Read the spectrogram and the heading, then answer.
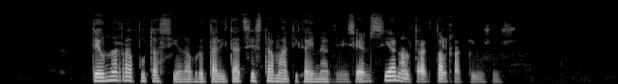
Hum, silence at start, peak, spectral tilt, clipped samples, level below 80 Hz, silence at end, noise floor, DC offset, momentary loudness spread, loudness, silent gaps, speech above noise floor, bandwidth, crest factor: none; 0.95 s; -2 dBFS; -6 dB/octave; under 0.1%; -68 dBFS; 1.2 s; -70 dBFS; under 0.1%; 9 LU; -22 LUFS; none; 48 dB; 11.5 kHz; 22 dB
